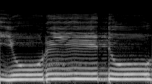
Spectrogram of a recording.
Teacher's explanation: ri kasrah bertemu ya sukun, duma bertemu sukun masing-masing 2 harokat matobi'i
